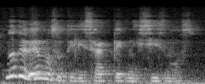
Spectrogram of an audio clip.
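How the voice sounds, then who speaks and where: A woman's voice: deep voice, big pitch swings, fairly quick. A woman giving a methodical, didactic explanation in an instructional style. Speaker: radio drama producer giving a tutorial. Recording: roomy, distant mic, faint noise.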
